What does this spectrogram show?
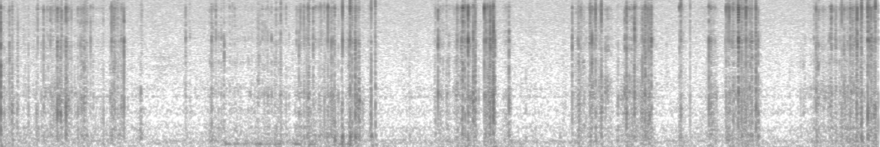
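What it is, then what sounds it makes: Acupressure mat with plastic spikes. Fingertips and nails scratch across a blue fabric acupressure mat covered in white plastic spiked discs, held upright beside the face. The result is a quiet, steady raspy scratching with repeated bright, crackly bursts over a low, muffled rumble.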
